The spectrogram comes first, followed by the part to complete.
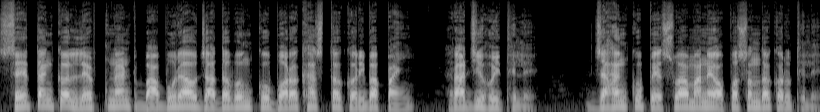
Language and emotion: Odia, neutral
